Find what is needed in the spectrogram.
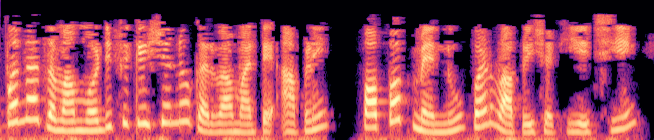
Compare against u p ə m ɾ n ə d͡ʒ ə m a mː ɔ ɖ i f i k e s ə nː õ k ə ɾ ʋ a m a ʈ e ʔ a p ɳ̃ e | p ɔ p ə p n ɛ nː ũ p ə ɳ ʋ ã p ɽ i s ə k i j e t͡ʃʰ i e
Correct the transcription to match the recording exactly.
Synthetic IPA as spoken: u p ə ɾ n a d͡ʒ ə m a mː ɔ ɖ i f i k e ʃ ə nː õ k ə ɾ ʋ a m a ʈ e ʔ a p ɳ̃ e | p ɔ p ə p m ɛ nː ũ p ə ɳ ʋ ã p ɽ i ʃ ə k i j e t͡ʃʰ i e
